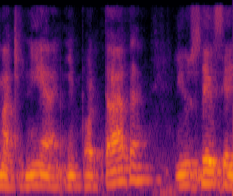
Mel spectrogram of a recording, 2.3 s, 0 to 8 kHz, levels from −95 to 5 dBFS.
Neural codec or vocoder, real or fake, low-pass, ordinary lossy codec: codec, 16 kHz, 2 kbps, FreqCodec, smaller model; fake; 7.2 kHz; none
